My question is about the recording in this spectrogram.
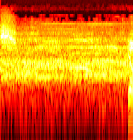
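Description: Steady stadium crowd noise at a football game, with faint distant shouts in it.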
